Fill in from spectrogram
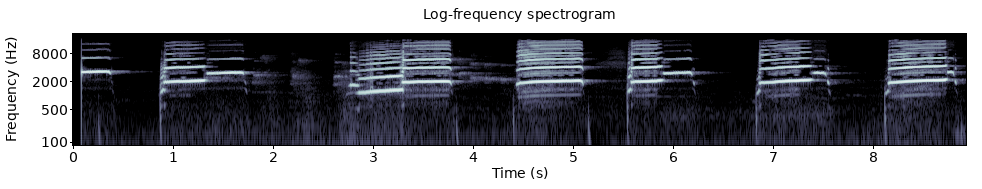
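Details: A trained adult male bald eagle used in bird-control work, recorded on August 2, 2019 in North Vancouver, British Columbia, gives seven bursts of high, thin, whistled piping, each a short rising series of squeaky notes, with brief pauses between.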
